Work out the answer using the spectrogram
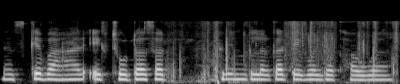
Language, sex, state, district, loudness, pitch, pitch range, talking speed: Hindi, female, Jharkhand, Deoghar, -16 LUFS, 230 Hz, 225-235 Hz, 180 wpm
